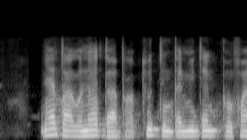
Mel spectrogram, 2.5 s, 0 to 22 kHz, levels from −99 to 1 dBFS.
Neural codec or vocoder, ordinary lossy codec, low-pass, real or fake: codec, 16 kHz, 1 kbps, FreqCodec, larger model; none; 7.2 kHz; fake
